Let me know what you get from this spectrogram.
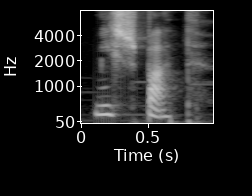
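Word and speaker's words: מִשְׁפָּט: So, how do you say judgment or justice in biblical Hebrew? You say mishpat. Mishpat.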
